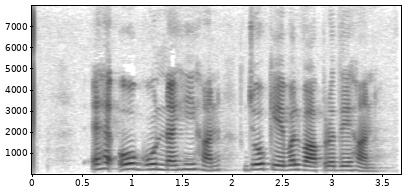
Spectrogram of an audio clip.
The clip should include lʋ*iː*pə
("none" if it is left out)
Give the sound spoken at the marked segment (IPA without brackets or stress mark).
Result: aː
